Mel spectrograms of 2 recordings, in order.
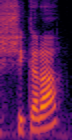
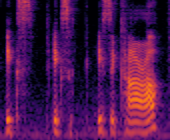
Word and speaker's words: xícara: Unlike the family name that has an X in it, which in Portuguese, in Brazilian Portuguese, is pronounced like a sh. So the word for cup in Brazilian Portuguese is xícara, not xícara, if I was pronouncing it with my really broken Australian Queensland accent.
